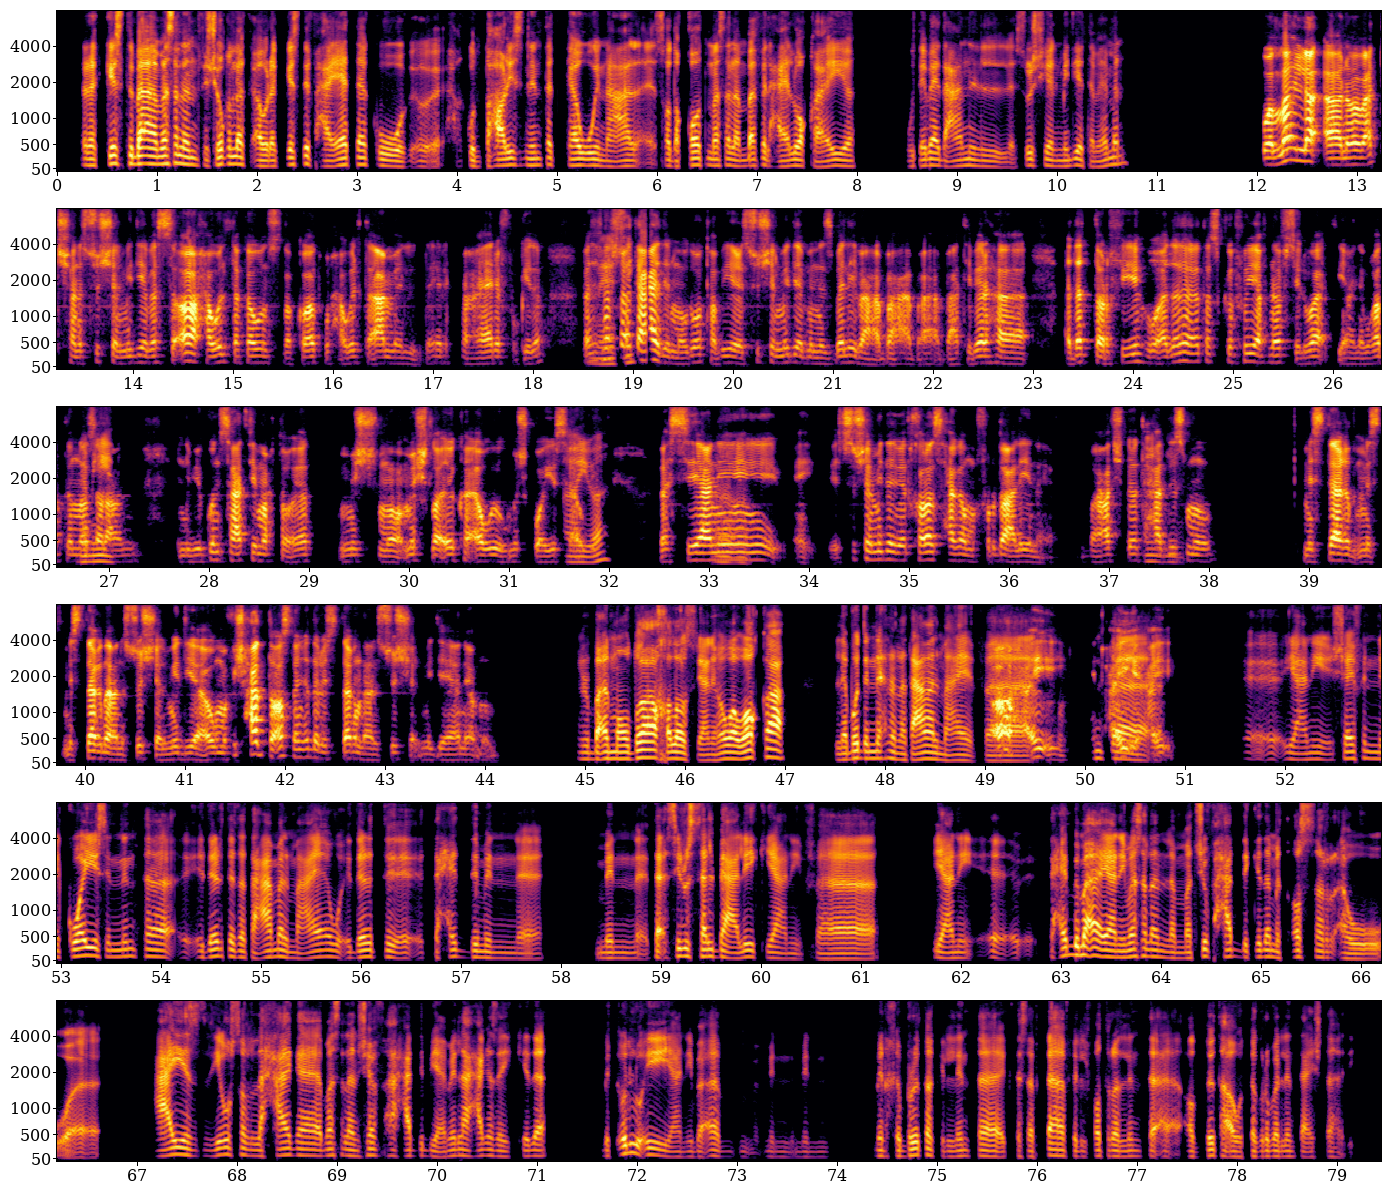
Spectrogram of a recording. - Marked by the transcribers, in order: in English: "السوشيال ميديا"; in English: "السوشيال ميديا"; in English: "السوشيال ميديا"; in English: "السوشيال ميديا"; in English: "السوشيال ميديا"; in English: "السوشيال ميديا"; unintelligible speech; tapping
- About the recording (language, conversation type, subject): Arabic, podcast, ازاي بتتعامل مع إنك بتقارن حياتك بحياة غيرك أونلاين؟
